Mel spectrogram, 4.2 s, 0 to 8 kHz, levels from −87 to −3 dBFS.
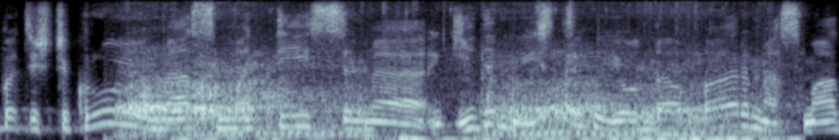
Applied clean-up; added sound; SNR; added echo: none; Dog; 0 dB; none.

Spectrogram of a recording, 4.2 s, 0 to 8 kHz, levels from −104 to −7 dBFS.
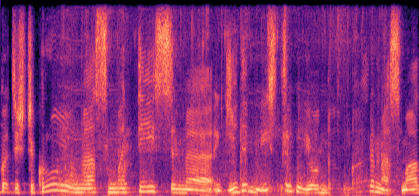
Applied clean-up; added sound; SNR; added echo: neural separator model SepFormer DNS4.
